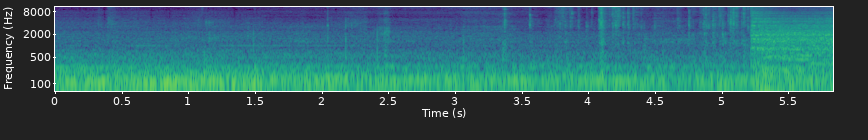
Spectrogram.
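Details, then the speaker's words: Engine restarted after a blown-out spark plug was repaired, coolant low from a leaking oil cooler: a smooth, even low idle rumble with no misfire or ticking; a click and rising blower near the end as the AC compressor kicks on. Sounds good. "The AC compressor just kicked on. So yeah, sounds good."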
